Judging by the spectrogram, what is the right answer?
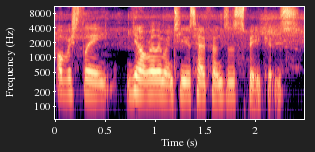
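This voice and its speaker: In an ASMR roleplay with poor audio, a performer with a mid-range, flat, fast voice close to everyday speech plays a male vampire who sells music. The character is nerdy, awkward and friendly, rambling hesitantly and apologetically to the listener in a helpful way.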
